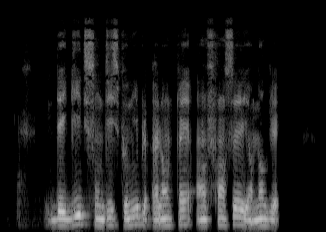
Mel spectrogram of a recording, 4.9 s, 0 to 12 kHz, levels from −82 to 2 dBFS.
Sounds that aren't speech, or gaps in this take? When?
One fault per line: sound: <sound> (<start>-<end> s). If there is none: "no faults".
no faults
